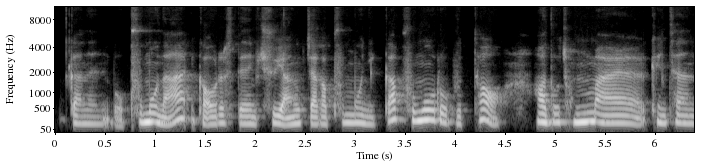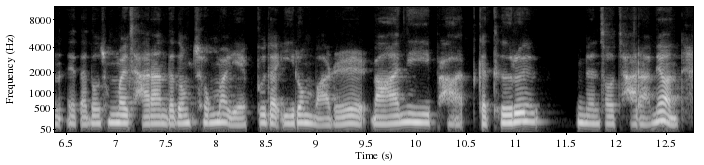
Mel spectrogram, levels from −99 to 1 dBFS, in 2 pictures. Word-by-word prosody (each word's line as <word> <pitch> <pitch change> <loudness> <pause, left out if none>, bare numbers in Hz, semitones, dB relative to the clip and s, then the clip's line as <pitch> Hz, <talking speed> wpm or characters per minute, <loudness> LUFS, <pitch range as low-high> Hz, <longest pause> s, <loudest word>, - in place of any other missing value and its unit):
그러니까는 155 -2 -4
뭐 - - -8
부모나 185 - +4
그러니까 230 -4 -1
어렸을 170 +3 -2
때는 150 -1 -1
주 150 +3 -3
양육자가 145 0 +1
부모니까 170 +5 -1
부모로부터 215 -3 +1 0.3
"아 185 -3 +5
너 180 0 -1
정말 170 -5 +3
괜찮은 165 -3 -3
애다.", 150 -1 -6
"너 160 +1 -2
정말 170 -1 +1
잘한다.", 155 -1 -1
"넌 165 +1 -1
정말 175 -3 -1
예쁘다." 135 +5 -2
이런 160 +2 0
말을 140 +4 -3
많이 175 +4 +1
받 - - -5
그니까 150 - -6
들으면서 185 -4 +1
자라면 145 +2 0
165 Hz, 330 characters per minute, -23 LUFS, 150-180 Hz, 0.3 s, 아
